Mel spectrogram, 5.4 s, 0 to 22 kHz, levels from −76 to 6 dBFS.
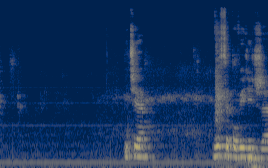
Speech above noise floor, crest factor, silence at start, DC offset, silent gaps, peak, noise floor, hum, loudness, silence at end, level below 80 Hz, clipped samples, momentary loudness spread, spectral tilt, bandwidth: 26 dB; 18 dB; 0 s; under 0.1%; none; -8 dBFS; -49 dBFS; none; -23 LUFS; 0 s; -50 dBFS; under 0.1%; 23 LU; -3.5 dB/octave; 19 kHz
